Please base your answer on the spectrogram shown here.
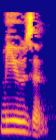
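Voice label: "muezzin", English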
